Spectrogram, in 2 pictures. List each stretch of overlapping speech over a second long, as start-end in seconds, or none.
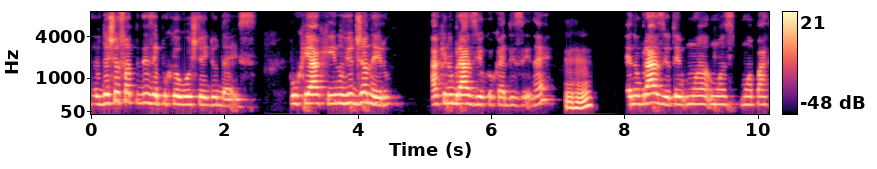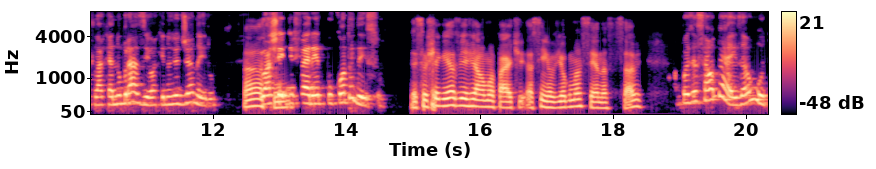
none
